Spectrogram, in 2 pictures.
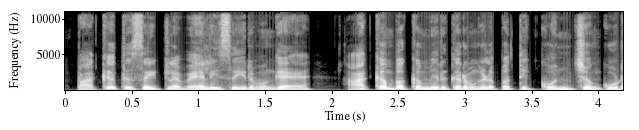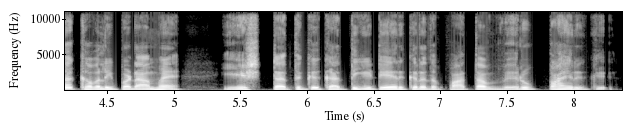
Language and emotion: Tamil, disgusted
